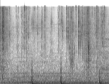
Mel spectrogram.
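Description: Foil Pokémon card booster pack crinkling and tearing as it is pulled open by hand, in a run of sharp crackles.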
